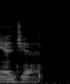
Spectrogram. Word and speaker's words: NGAD: So F-18 and then Navy NGAD. – That's with a soft G, by the way.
